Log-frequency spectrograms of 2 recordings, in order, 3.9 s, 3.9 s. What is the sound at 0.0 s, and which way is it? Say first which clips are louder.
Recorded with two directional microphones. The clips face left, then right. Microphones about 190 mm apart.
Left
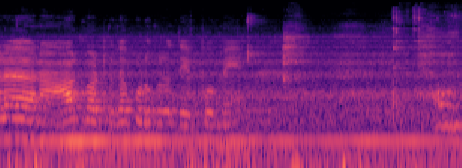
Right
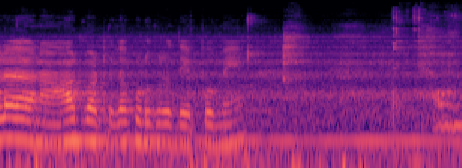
Speech: right 5 dB; 35° right (ahead or behind).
